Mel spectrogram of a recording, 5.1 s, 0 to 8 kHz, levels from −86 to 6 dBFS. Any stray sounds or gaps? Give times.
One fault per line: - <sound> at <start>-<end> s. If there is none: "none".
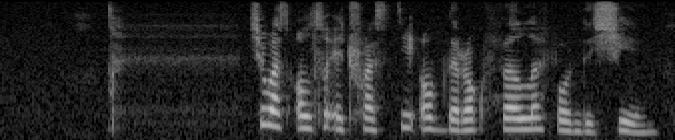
none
